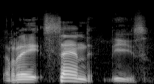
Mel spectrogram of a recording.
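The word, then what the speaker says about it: Reséndiz: the guy brought it resendies as you're telling me the accent is on the second e so it's re send these did what's your name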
